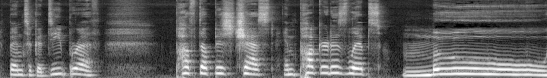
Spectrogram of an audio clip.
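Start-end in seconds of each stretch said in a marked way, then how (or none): 5.0-6.8 louder mooing bellow; a ghost bellowing a moo by mistake, louder. Acted. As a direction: bellow it like a cow. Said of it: "he bellowed".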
